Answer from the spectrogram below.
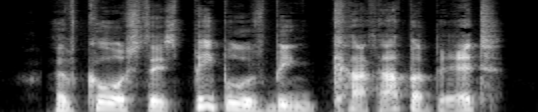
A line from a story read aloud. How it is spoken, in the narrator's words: said Sandy cheerfully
